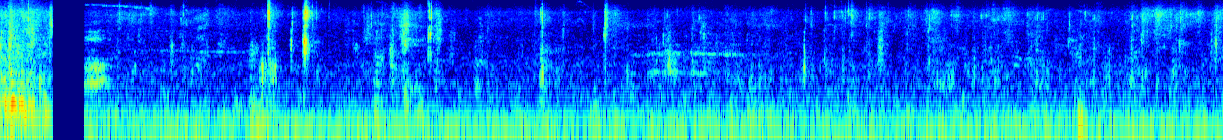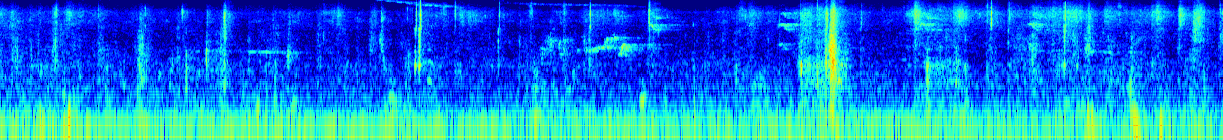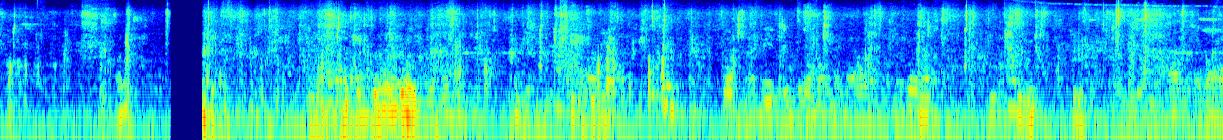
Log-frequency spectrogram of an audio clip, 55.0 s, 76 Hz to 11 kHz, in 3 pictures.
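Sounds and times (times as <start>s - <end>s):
monkey chewing fruit: 0.0s - 0.8s, 1.5s - 55.0s.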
